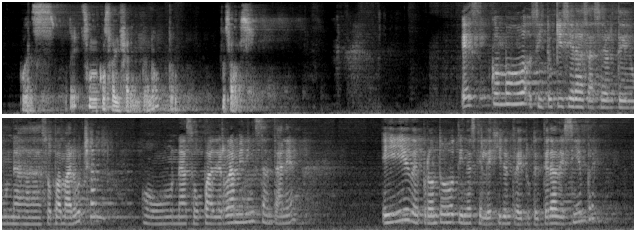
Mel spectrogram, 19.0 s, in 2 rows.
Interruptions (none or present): none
